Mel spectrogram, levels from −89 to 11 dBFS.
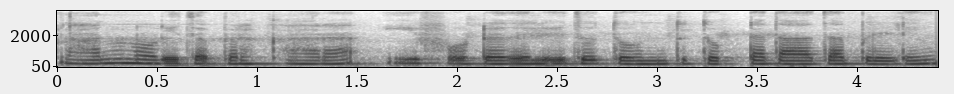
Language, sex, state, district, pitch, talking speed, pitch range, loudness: Kannada, female, Karnataka, Bellary, 180 Hz, 150 wpm, 170-195 Hz, -15 LUFS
